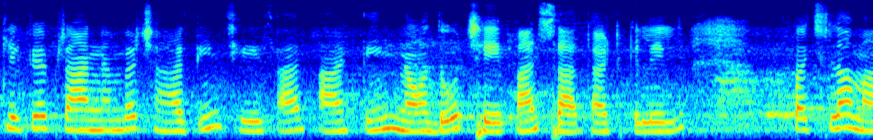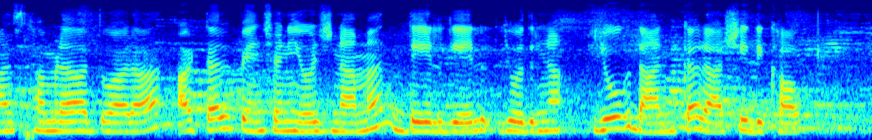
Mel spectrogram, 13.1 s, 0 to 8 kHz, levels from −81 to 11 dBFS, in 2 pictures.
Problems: background sounds at intervals, background conversations at intervals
